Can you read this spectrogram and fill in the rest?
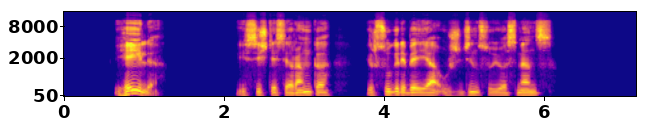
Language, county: Lithuanian, Utena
